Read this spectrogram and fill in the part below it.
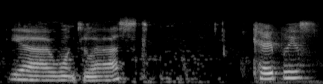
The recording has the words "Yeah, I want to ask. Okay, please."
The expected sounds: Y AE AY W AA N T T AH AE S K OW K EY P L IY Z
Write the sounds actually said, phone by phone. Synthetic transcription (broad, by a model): Y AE AY W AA N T T AH AE S K OW K EY P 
